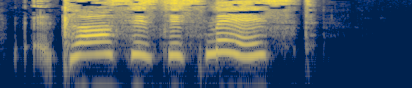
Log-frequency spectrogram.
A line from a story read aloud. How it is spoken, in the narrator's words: Nikki called out to the back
